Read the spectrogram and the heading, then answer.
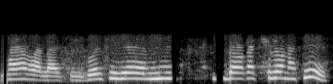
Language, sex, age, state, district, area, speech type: Bengali, female, 30-45, West Bengal, Purba Bardhaman, urban, conversation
